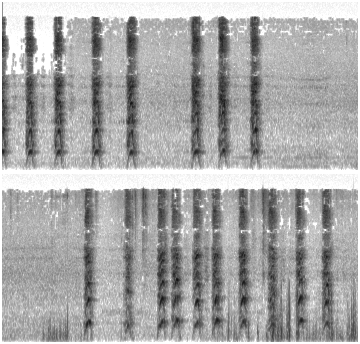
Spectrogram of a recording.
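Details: Pet dog barking in steady sharp barks roughly every half second, a short pause, then faster, more excited barking mixed with low rumbling and scuffling toward the end.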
